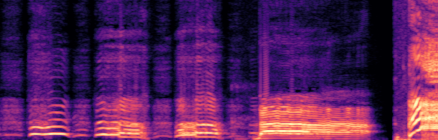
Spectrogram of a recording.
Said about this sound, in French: Il crie. Il crie. C'est pas possible! C'est pas possible! Tu ne dois pas crier! Ne crie pas! Ne crie pas!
